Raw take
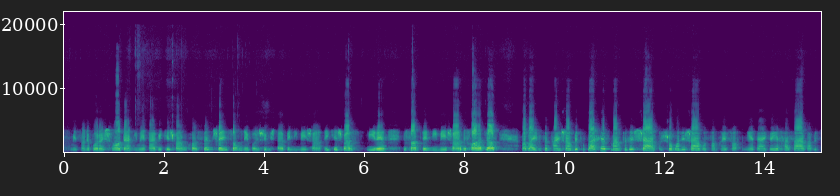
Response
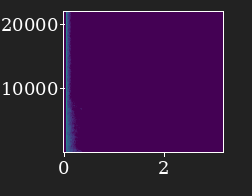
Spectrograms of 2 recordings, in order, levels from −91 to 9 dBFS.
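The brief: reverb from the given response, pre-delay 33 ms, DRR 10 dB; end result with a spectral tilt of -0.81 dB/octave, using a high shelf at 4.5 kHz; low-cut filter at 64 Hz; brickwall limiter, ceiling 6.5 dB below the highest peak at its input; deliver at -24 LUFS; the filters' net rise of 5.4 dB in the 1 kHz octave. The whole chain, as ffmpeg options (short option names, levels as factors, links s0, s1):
-filter_complex "[0:a]highpass=64,equalizer=f=1000:t=o:g=7,highshelf=f=4500:g=5,alimiter=limit=0.376:level=0:latency=1,asplit=2[s0][s1];[1:a]atrim=start_sample=2205,adelay=33[s2];[s1][s2]afir=irnorm=-1:irlink=0,volume=0.447[s3];[s0][s3]amix=inputs=2:normalize=0,volume=0.841"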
